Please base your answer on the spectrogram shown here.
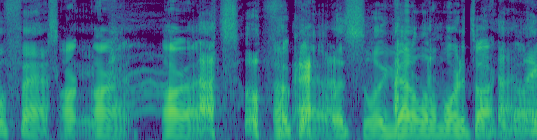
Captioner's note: laughing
